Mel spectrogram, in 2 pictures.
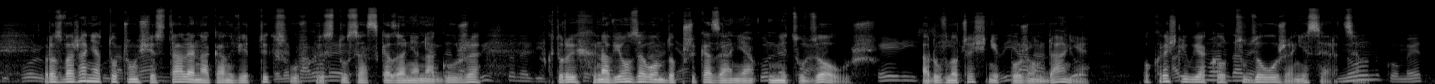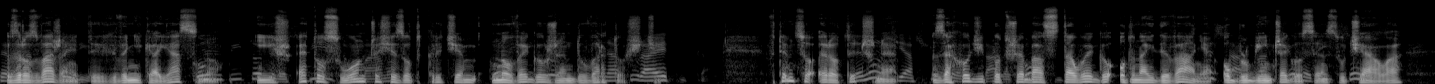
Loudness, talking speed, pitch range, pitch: -29 LUFS, 105 wpm, 90-125 Hz, 110 Hz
